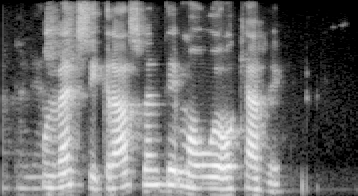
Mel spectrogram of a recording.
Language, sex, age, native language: Icelandic, female, 50-59, Icelandic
